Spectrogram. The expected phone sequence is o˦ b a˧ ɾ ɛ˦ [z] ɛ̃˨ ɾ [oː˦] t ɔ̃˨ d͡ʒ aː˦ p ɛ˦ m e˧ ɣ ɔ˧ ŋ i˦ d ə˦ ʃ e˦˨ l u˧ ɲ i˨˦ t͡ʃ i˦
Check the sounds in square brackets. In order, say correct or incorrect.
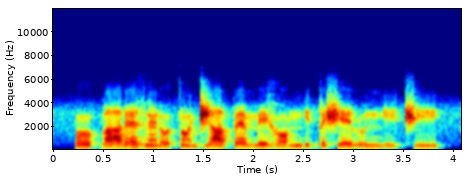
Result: correct, incorrect

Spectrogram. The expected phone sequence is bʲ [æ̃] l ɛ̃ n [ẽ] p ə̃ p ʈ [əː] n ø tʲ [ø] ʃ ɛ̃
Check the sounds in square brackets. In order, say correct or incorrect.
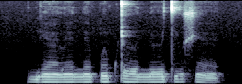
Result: correct, incorrect, correct, incorrect

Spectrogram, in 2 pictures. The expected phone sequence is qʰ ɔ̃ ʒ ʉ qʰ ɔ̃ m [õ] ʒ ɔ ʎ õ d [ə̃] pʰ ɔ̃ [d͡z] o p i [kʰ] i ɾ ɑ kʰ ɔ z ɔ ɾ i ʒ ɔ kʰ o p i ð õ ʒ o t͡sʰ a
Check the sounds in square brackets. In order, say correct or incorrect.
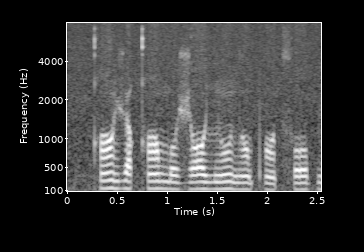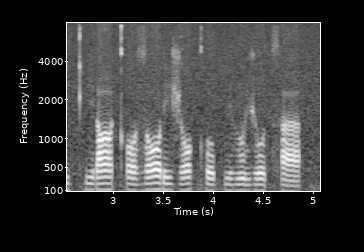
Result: incorrect, incorrect, incorrect, correct

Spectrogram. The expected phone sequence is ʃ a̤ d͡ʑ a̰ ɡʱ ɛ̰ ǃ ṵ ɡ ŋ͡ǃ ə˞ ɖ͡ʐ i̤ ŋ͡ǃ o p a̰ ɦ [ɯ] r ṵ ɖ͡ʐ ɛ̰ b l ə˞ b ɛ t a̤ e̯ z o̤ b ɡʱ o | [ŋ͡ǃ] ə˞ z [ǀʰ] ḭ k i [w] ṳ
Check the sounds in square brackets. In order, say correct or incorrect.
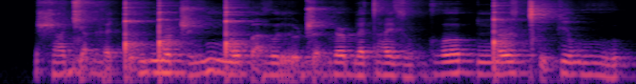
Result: incorrect, correct, correct, correct

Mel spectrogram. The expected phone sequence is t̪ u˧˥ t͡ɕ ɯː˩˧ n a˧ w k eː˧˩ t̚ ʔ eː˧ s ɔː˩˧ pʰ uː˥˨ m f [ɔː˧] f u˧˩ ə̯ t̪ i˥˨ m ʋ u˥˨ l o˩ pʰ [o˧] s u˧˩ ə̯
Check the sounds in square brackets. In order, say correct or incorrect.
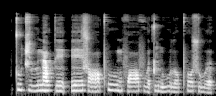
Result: incorrect, correct

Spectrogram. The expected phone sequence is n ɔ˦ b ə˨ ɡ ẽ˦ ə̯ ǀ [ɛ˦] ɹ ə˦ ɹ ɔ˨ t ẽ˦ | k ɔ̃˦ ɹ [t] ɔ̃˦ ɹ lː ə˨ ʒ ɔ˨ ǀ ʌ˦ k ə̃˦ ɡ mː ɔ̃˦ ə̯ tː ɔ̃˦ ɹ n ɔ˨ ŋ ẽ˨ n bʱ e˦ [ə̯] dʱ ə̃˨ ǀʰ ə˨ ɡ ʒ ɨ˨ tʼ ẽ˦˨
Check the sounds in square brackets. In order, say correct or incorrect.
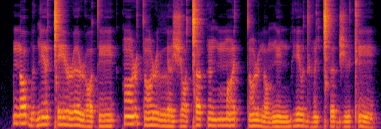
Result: incorrect, correct, incorrect

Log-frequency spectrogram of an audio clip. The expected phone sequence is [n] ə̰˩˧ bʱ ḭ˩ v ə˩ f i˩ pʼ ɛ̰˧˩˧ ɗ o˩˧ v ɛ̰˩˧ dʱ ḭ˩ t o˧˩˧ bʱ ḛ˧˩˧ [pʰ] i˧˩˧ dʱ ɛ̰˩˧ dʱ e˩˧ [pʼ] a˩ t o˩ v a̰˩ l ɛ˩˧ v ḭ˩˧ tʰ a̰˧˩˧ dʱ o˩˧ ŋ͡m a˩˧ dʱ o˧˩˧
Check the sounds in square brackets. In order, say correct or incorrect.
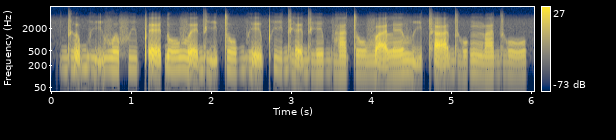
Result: incorrect, correct, incorrect

